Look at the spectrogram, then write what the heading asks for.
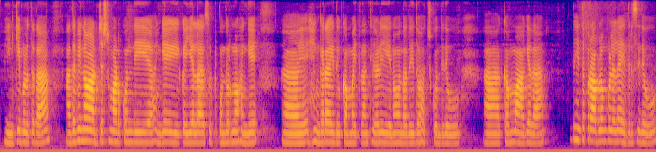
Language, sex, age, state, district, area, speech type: Kannada, female, 30-45, Karnataka, Bidar, rural, spontaneous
